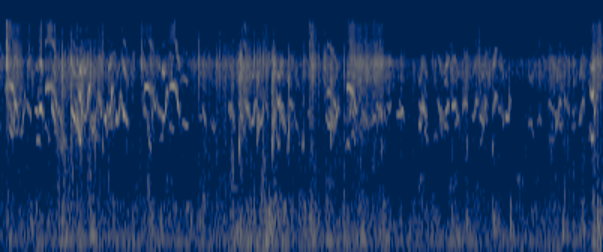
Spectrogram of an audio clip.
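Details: A crowd of newly hatched incubator chicks, Sultan, Golden Sebright, Cochin and booted, four days old, peeping in a thin, hissy, high-pitched jumble of squiggling notes with faint rustling.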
